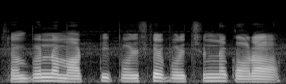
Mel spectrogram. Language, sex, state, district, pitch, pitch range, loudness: Bengali, male, West Bengal, Cooch Behar, 145 Hz, 130-155 Hz, -17 LUFS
